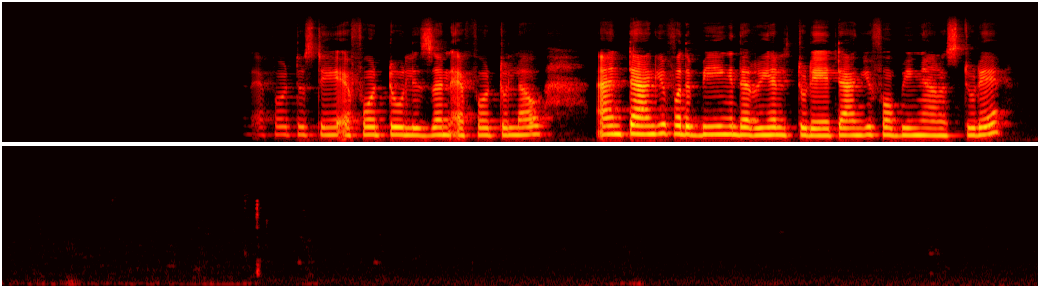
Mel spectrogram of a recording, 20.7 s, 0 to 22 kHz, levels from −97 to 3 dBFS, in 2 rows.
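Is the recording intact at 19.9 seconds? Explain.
Yes, the speech at 19.9 seconds is intact, with no fault at that moment.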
